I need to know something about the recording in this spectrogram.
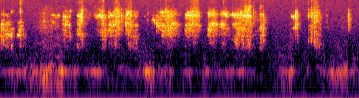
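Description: Near silence, with faint, scattered rustling of paper as folded paper strips are handled and pressed onto a cardboard tube.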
